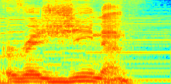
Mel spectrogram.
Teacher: The classical Latin pronunciation of Regina has a rolled R and has a strong G sound in the middle.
